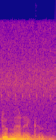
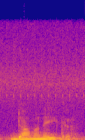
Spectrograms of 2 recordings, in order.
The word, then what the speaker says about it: Dominica: minister Eugenia Charles of Dominica I call that wrong she pronounces it Dominica she is Chairman of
